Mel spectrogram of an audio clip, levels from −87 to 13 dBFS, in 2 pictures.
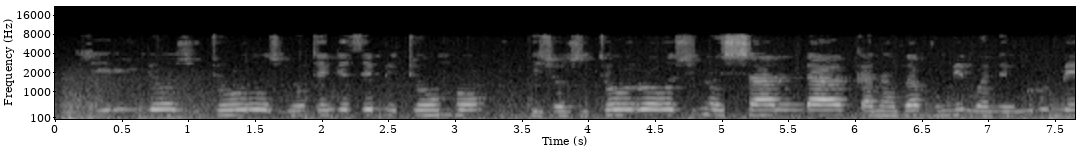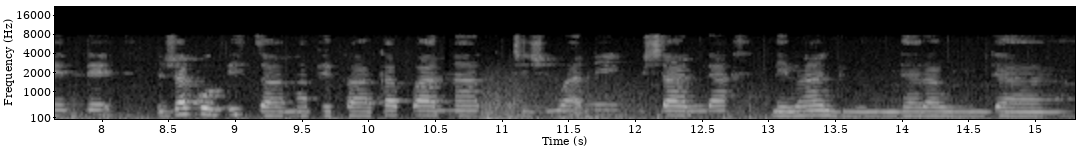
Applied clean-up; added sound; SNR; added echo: none; Thunder; 14 dB; none.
